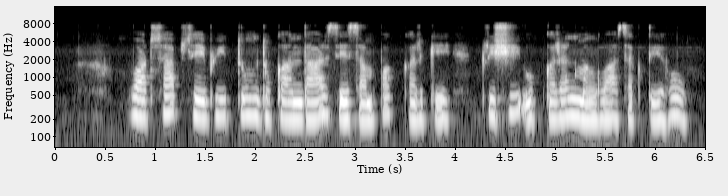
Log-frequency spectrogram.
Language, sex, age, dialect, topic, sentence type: Hindi, female, 56-60, Marwari Dhudhari, agriculture, statement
